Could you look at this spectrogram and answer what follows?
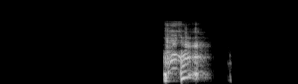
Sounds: Sneeze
